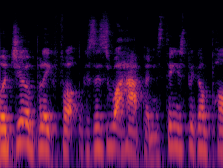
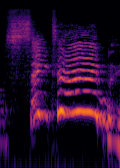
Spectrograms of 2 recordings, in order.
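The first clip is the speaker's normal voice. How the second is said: shrieked high, in a put-on voice; shocked nun. A nun seeing a baby hatch, mock shriek. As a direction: cry out like a horrified nun. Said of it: "you might go".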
